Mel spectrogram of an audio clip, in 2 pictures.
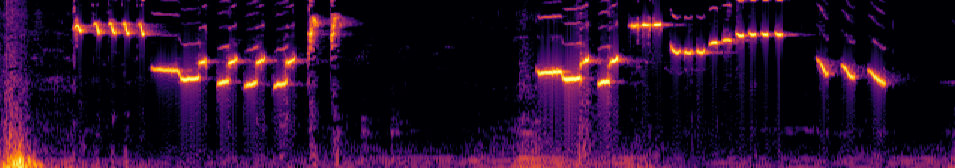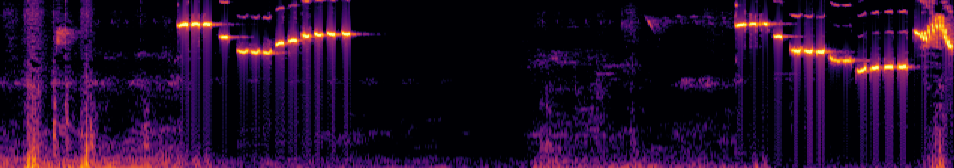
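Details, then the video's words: Mountain tailorbird singing tirelessly, meant to provoke other birds: four separate bursts of high, thin whistled notes, each a quick falling or rising run, with dull low thumps between them. "tledekan gunung gacor pancingan burung anda"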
